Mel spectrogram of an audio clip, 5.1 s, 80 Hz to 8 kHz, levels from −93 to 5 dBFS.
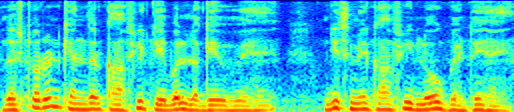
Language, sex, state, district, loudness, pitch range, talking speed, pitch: Hindi, male, Chandigarh, Chandigarh, -14 LUFS, 130-160 Hz, 150 wpm, 145 Hz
